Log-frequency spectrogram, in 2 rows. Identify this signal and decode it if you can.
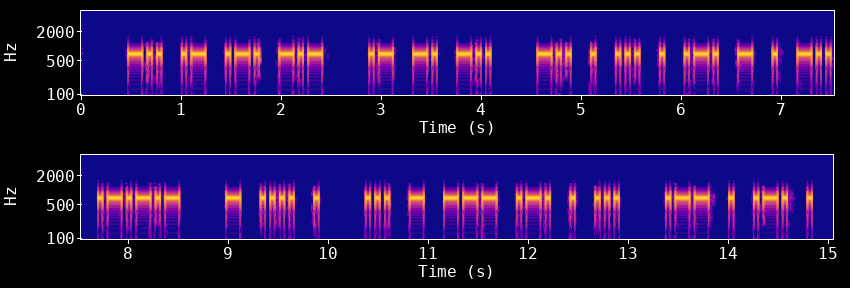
Morse code, heard as a keyed tone, about 25 wpm, spaced as for 22 wpm, 700 Hz. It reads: DARK AND DESERTED. THE STORES WERE
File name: Pinocchio / Pinocchio ch6 18 25 ik1hge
